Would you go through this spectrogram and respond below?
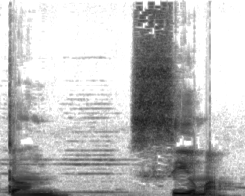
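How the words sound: It is said in a British accent. "in British accent"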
